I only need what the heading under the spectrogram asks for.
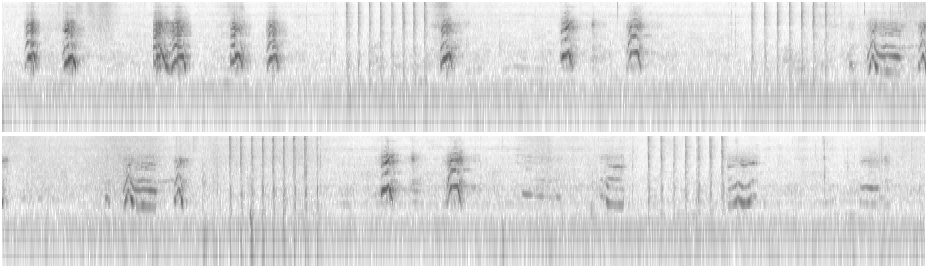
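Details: Jealous play between Cavalier King Charles Spaniel Rino and Kiga indoors: many short, bright whimpers and yips, often in pairs every second or two, mixed with fast clicking trains and a constant low hum.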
